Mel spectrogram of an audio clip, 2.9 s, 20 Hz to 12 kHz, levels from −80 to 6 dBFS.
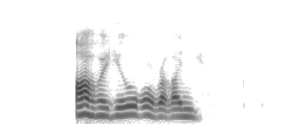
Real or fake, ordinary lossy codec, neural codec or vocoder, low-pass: fake; Opus, 32 kbps; codec, 16 kHz, 2 kbps, X-Codec, HuBERT features, trained on balanced general audio; 7.2 kHz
